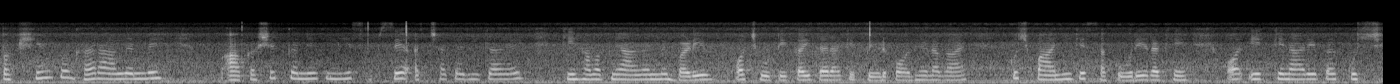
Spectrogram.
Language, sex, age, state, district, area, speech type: Hindi, female, 18-30, Madhya Pradesh, Jabalpur, urban, spontaneous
